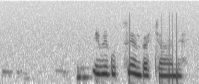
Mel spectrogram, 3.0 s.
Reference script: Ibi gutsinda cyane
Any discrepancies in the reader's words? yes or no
no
